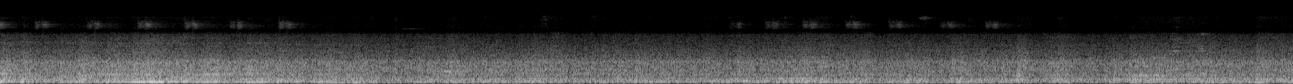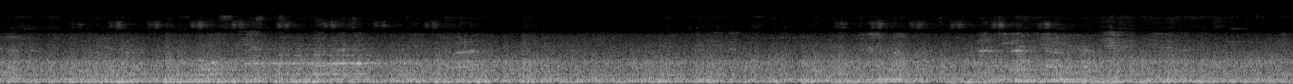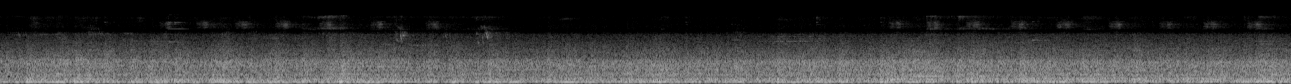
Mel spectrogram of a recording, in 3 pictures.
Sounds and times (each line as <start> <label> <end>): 0.0 traffic 38.7
0.0 wind 38.7
11.2 voices 38.7
27.5 birds 31.0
